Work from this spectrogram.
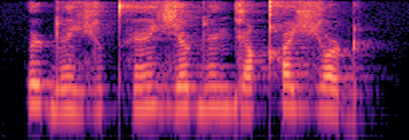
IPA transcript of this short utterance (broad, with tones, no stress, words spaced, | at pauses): ə˥˩ ɖɛ̃˥˩ʑʊ˥˩t̪ʰɛ̃˧˥˧ ʑa˧˥˧ɖɛ̃˥ɡe˩˥qʰə˧˥˧ ʑɔ˥˩ɖ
